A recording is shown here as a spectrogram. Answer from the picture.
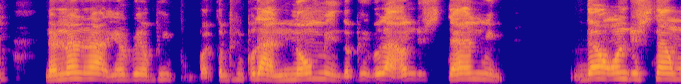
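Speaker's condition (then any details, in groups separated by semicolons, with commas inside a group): Cerebral palsy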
